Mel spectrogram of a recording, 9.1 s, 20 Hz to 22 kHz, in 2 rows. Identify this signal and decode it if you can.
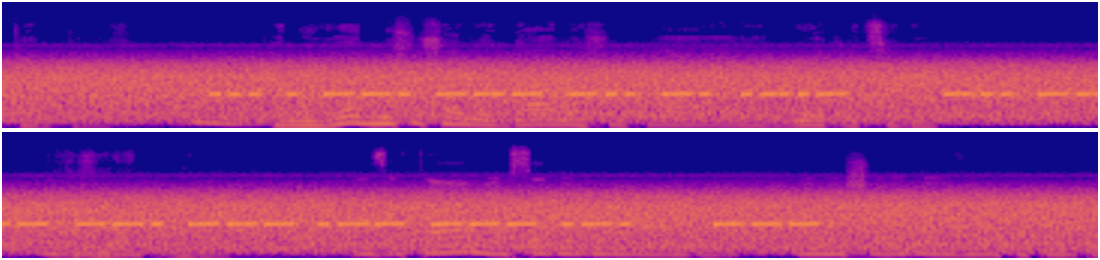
Morse code (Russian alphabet), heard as a keyed tone, hand-sent with a paddle, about 30 wpm, 1130 Hz, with radio static and speech in Hebrew. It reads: СЕГОДНЯ ДОГОВОР О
